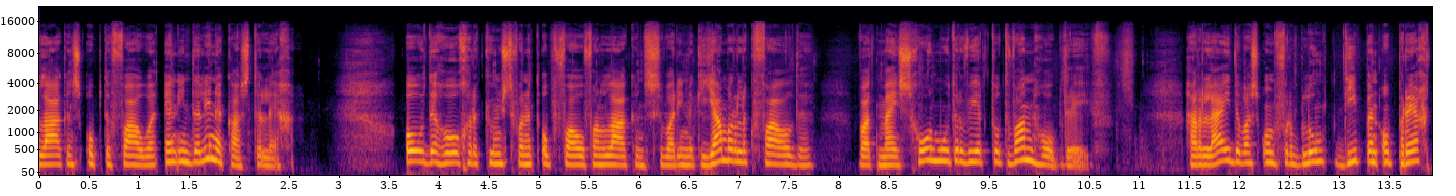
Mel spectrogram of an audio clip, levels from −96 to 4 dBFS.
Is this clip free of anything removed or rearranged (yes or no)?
yes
